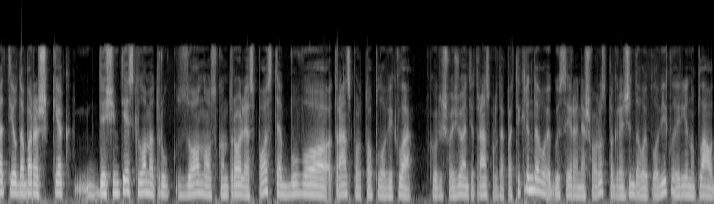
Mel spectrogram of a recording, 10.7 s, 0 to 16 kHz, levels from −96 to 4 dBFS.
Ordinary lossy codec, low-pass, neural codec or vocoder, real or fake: AAC, 48 kbps; 7.2 kHz; none; real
